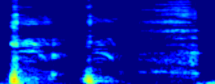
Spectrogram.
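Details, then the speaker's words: Adult coughing during a podcast conversation: two short, sharp cough bursts followed by a faint breath. "god you hear that cough it's alright get it out cough it out coughing out last week's losses"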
